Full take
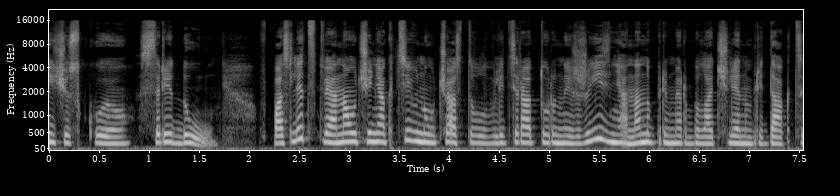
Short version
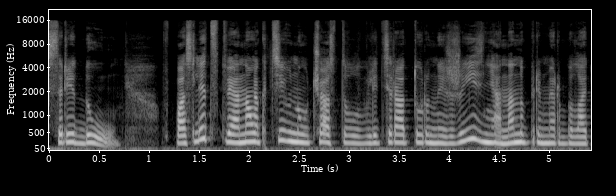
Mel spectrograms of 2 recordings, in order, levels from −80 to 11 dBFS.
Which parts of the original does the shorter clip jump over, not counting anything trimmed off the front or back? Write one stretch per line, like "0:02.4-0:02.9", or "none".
0:03.0-0:03.3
